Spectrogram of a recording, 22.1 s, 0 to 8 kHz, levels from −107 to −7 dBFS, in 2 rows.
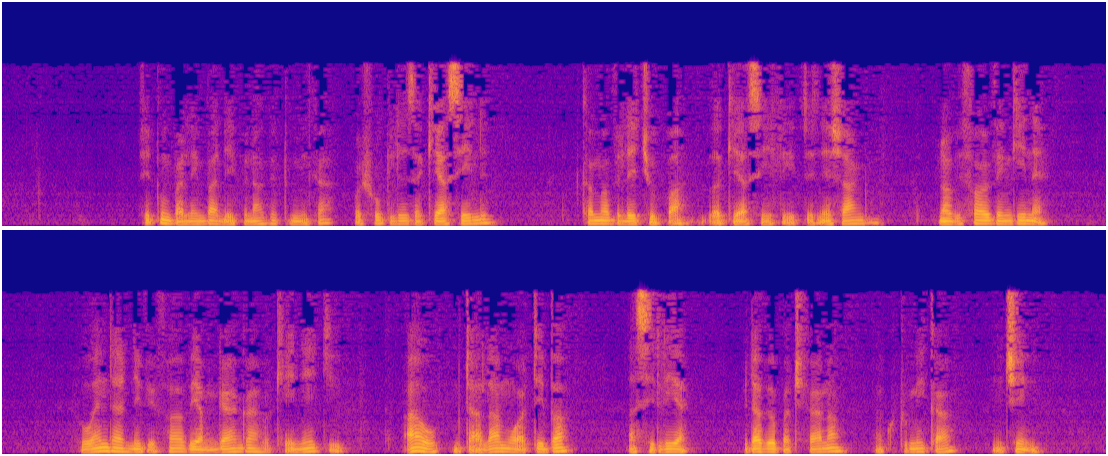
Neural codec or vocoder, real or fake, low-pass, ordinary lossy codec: codec, 16 kHz, 0.3 kbps, FocalCodec; fake; 7.2 kHz; MP3, 24 kbps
